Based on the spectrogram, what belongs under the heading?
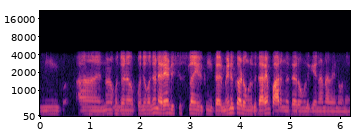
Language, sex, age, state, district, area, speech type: Tamil, male, 18-30, Tamil Nadu, Ariyalur, rural, conversation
